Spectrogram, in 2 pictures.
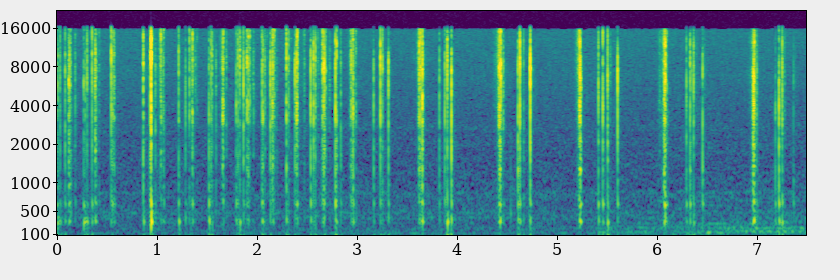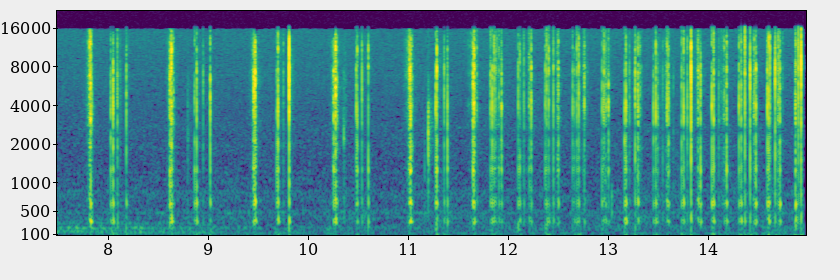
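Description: Fingertips tap and scratch the cover and page edges of a solid paper paperback textbook held close to the microphone. Quick, dry clicks with almost no ring land in a rapid, uneven patter over a soft, low scratching rustle, the brightest taps reaching high.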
